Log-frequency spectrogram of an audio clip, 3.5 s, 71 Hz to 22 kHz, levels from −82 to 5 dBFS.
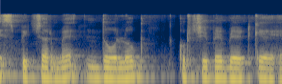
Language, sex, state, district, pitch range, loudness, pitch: Hindi, male, Telangana, Hyderabad, 110-120 Hz, -17 LUFS, 115 Hz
